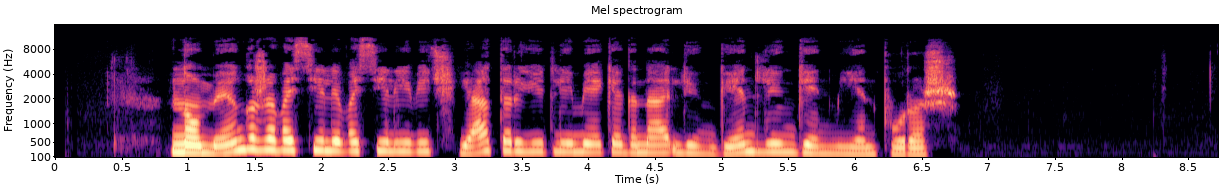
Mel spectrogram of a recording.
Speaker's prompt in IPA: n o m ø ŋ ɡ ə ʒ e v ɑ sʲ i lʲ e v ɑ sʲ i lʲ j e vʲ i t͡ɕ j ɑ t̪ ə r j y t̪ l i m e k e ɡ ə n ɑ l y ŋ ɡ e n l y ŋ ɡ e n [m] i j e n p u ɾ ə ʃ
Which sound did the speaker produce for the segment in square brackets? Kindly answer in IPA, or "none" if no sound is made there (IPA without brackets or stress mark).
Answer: m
